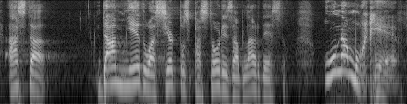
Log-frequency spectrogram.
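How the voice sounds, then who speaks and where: Animated pastor preaching slowly. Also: male voice, a little high. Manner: animated preaching with frequent call-outs of amen; stumbles and restarts words, laughs at own slips. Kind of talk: sermon.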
